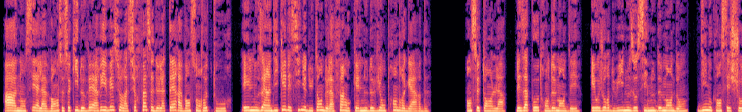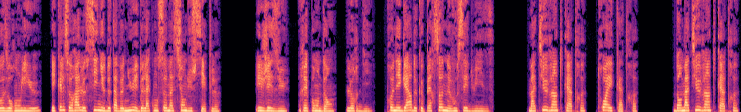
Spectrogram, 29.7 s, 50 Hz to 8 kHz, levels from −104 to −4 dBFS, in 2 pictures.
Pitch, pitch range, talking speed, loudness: 180 Hz, 165-190 Hz, 175 wpm, -17 LUFS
